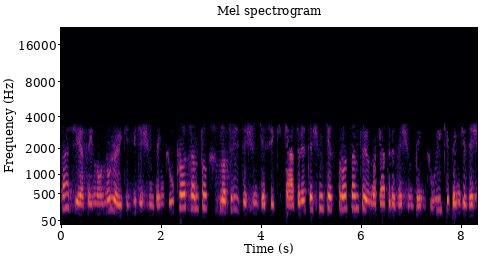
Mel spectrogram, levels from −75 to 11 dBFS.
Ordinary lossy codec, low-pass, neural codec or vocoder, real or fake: AAC, 16 kbps; 3.6 kHz; vocoder, 44.1 kHz, 128 mel bands, Pupu-Vocoder; fake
